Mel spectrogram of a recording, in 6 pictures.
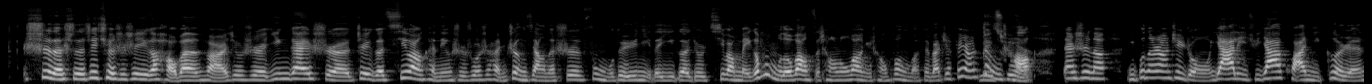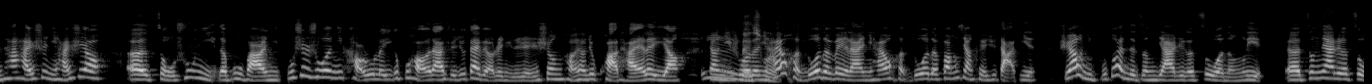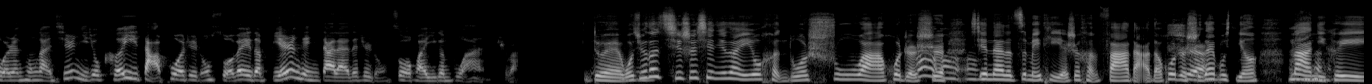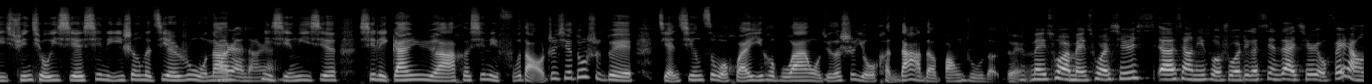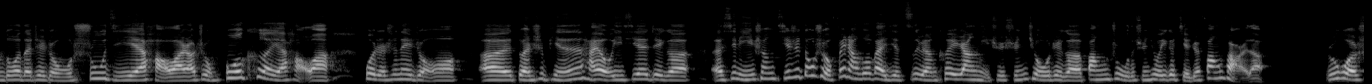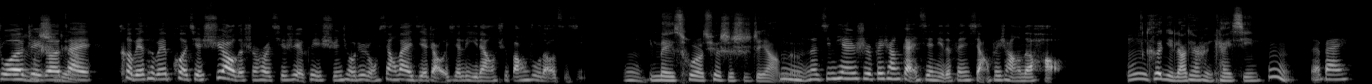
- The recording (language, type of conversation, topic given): Chinese, podcast, 你如何处理自我怀疑和不安？
- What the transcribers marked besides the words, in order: chuckle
